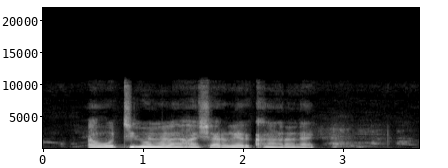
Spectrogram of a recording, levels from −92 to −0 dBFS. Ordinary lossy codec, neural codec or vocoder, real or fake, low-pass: AAC, 64 kbps; codec, 44.1 kHz, 2.6 kbps, SNAC; fake; 10.8 kHz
